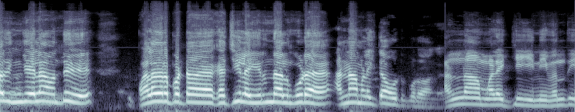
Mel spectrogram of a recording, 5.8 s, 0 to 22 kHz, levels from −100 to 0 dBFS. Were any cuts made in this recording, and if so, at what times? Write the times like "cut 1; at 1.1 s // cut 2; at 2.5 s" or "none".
cut 1; at 4.4 s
